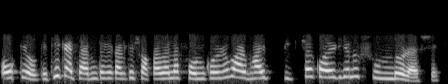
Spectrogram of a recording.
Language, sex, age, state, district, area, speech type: Bengali, female, 30-45, West Bengal, Dakshin Dinajpur, urban, conversation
